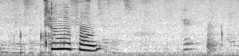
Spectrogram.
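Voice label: "telephone", spoken word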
